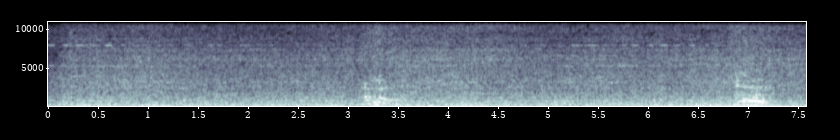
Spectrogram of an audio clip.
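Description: Huge gears grind and rumble steadily.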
